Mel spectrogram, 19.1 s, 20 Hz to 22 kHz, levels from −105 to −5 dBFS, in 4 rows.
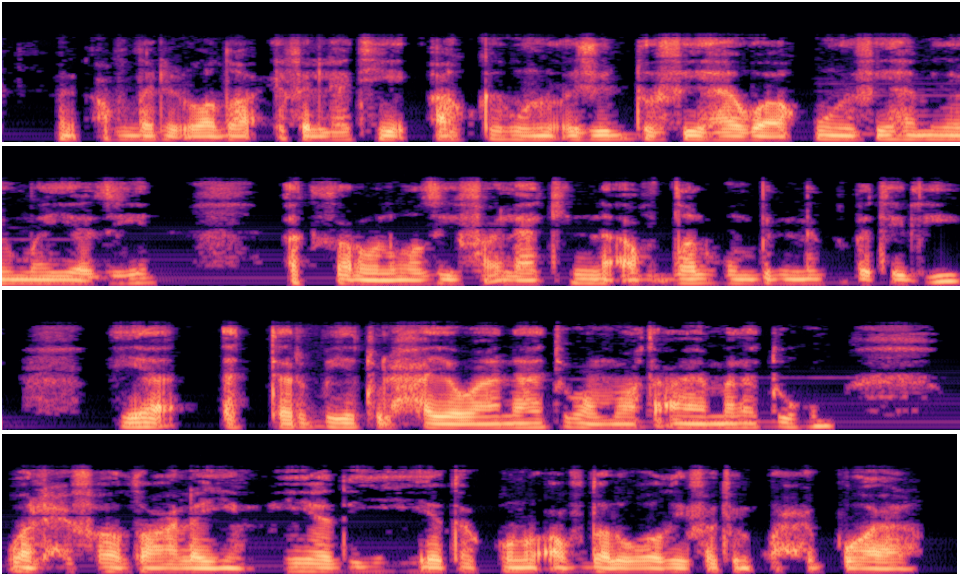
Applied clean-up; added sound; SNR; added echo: classical method spectral subtraction.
